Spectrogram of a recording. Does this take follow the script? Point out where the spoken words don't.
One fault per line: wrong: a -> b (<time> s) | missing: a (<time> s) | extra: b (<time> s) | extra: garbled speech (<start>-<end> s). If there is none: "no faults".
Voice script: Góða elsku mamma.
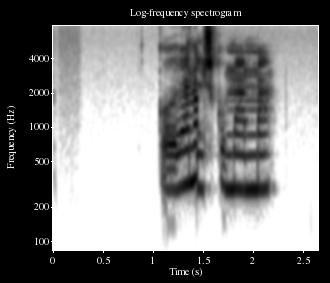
no faults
